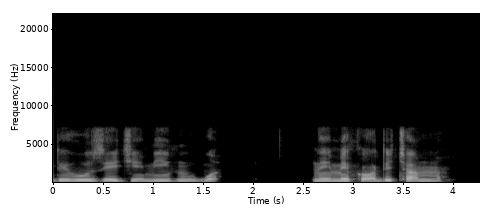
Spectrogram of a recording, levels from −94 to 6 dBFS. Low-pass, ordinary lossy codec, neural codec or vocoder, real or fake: 7.2 kHz; none; autoencoder, 48 kHz, 128 numbers a frame, DAC-VAE, trained on Japanese speech; fake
